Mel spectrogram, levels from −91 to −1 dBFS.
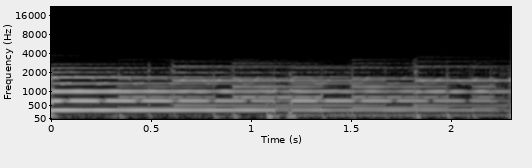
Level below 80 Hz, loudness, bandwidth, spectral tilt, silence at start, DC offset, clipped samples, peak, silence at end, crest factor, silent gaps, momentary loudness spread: -78 dBFS; -36 LUFS; 3.4 kHz; -6.5 dB/octave; 0 s; under 0.1%; under 0.1%; -22 dBFS; 0 s; 14 dB; none; 8 LU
